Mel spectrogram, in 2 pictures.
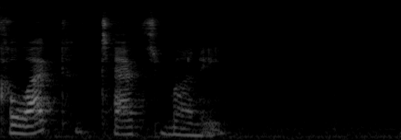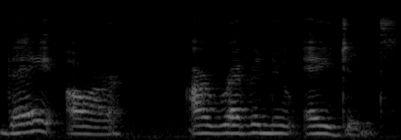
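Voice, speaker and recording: A woman speaks in a somewhat breathy voice. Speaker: political commentary YouTuber. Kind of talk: casual commentary monologue.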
